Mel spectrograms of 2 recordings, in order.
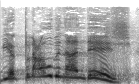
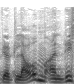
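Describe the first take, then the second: First: It is said with lively, excited energy. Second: It is said plainly, with little energy. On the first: The belief is held with great excitement. "wir haben Begeisterung" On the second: The belief is stated casually. "nicht einfach nur so gesungen"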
